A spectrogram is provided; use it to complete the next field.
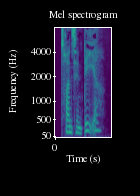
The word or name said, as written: transcendere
